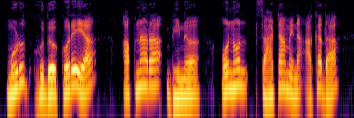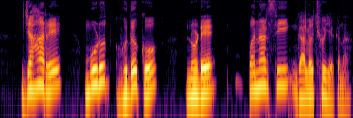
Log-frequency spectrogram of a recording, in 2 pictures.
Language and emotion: Santali, neutral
